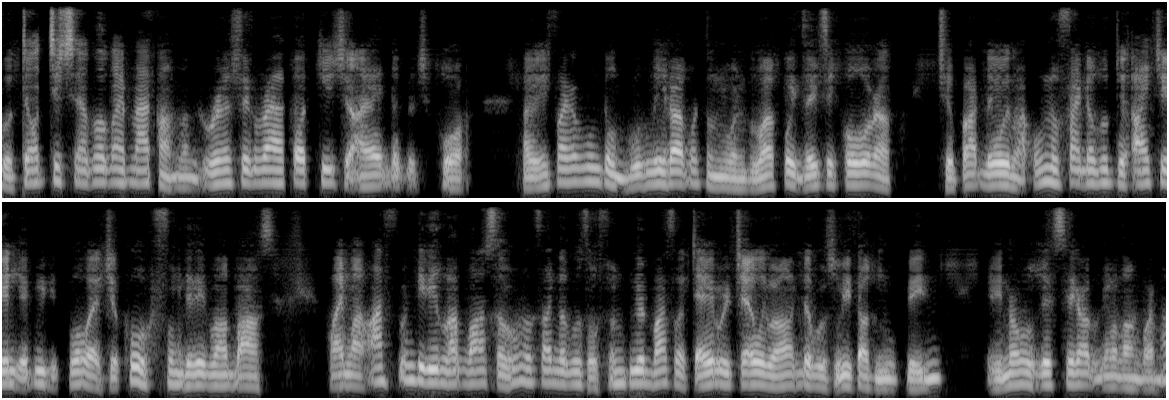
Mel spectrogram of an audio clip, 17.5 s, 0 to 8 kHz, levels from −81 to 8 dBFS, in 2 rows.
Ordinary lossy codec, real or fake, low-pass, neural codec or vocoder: AAC, 48 kbps; fake; 7.2 kHz; codec, 16 kHz, 0.5 kbps, FreqCodec, larger model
